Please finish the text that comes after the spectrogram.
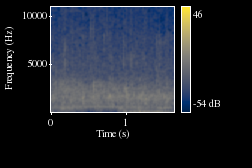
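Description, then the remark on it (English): A group applauding, dense steady clapping that fills the whole short stretch at a moderate level, with no voices over it. “a big round of applause.”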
